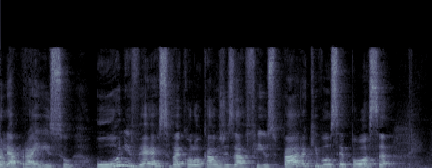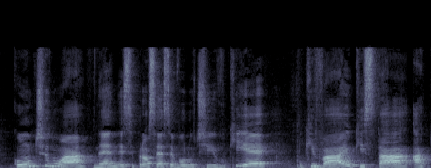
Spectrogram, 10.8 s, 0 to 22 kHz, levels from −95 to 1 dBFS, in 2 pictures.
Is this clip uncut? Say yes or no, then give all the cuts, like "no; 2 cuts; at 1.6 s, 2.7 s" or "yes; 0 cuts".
yes; 0 cuts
